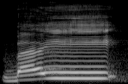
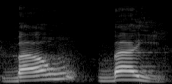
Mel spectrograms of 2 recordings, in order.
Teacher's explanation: کھینچنا نہیں ہے ہمیں، حروف لین کو نرمی سے پڑھنا ہے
